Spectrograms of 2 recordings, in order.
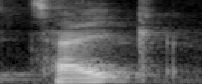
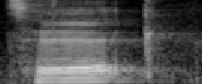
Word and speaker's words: take: area in Northern England, there are 3 main pronunciations of the word take, okay? So you'll have the first one, which is take, then you'll have take, and then you'll have tek, where it almost sounds like it's T-E-K rather than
